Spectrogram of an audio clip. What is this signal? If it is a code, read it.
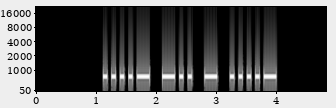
Morse code, heard as a keyed tone, about 17 wpm, 700 Hz. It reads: 4DT4
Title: Four Challenging Letter-Number Combinations 17wpm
